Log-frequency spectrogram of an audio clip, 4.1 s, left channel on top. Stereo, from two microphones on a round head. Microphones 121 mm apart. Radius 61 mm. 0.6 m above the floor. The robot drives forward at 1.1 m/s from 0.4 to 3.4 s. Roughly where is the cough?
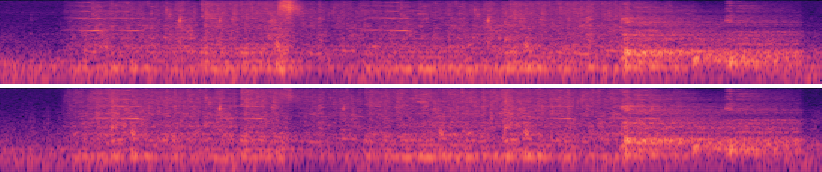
Centre.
